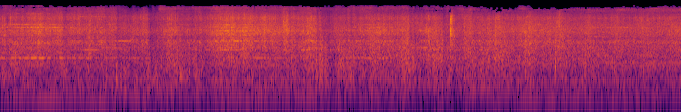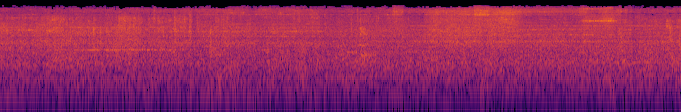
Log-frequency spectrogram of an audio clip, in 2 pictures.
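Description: Freight train rolling past close by: steel wheels on the rails giving a steady rumble and clatter as the autorack cars go by, with short wheel squeals now and then.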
